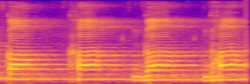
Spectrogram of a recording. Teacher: ক হচ্ছে অল্পপ্রাণ আর গ হচ্ছে অল্পপ্রাণ আর এটা খ হচ্ছে মহাপ্রাণ ঘ হচ্ছে মহাপ্রাণ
